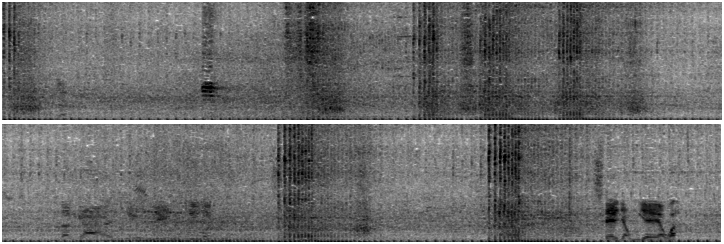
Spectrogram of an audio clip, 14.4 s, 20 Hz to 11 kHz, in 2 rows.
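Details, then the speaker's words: Honda Wave RS100 single-cylinder after repair, no longer seizing/sticking: it runs smoothly, swelling on gentle throttle blips and settling evenly, with some body rattle; a slight exhaust leak is still to be fixed. "Động cơ hiện đang hoạt động trơn tru rồi các bạn."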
